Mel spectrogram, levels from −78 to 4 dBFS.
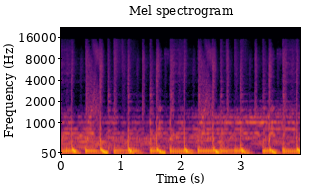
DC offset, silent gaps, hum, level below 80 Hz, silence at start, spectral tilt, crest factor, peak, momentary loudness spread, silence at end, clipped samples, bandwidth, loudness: under 0.1%; none; none; -24 dBFS; 0 s; -6.5 dB/octave; 14 dB; -4 dBFS; 2 LU; 0 s; under 0.1%; 15.5 kHz; -19 LUFS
